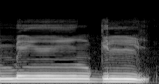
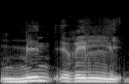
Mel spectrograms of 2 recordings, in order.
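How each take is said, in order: First: The noon sound is hidden in the next sound. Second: The noon sound is pronounced clearly and distinctly. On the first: The speaker calls it wrong. "You won't say min ghilli, it's wrong" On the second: The speaker calls it right. "that noon has to go with the law of al-idhar"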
